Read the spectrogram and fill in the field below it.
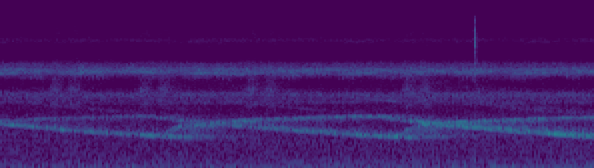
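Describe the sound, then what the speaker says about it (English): A faint, distant emergency siren wailing up and down over several seconds, heard far off outdoors at night against a steady, high background of chirping crickets. "that is only the second siren I have heard in a month or so"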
